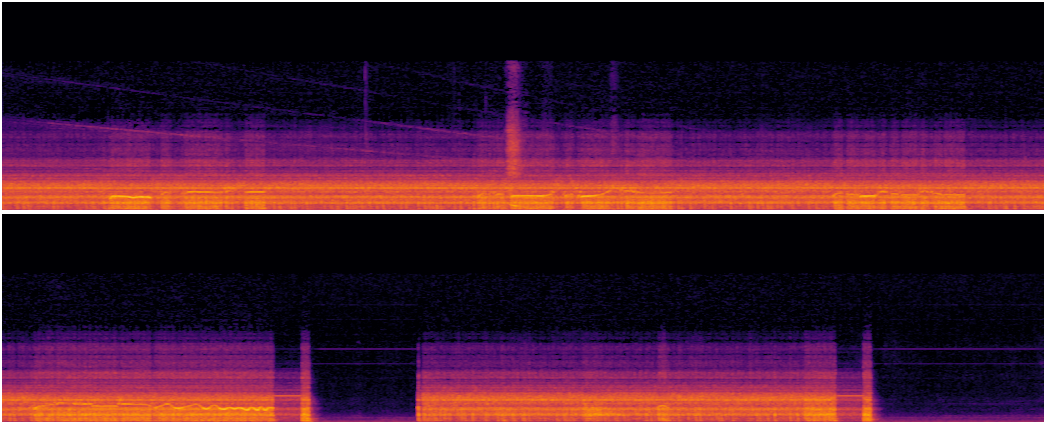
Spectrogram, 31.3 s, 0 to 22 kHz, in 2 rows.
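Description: K-PO DX 5000 CB radio's speaker playing a noisy incoming FM transmission: voices and wavering tones over heavy hiss. The signal drops out about twenty seconds in, returns two seconds later, and cuts off near the end after a short burst.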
